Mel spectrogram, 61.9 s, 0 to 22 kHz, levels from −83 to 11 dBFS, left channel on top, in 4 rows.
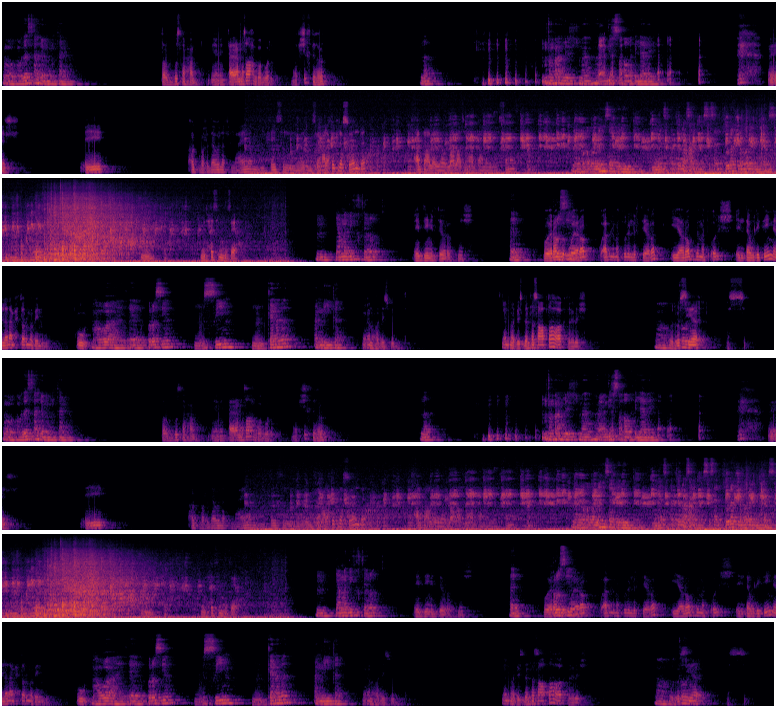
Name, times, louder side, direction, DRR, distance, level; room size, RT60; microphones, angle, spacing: voice 1, 0.0-1.4 8.4-8.6 10.8-13.1 26.9-33.3 37.2-38.5 41.1-41.3 42.0-42.4 48.2-49.9 50.4-51.1 51.8-52.2 52.7-53.2 59.5-60.3, equal, 10° right, 2.0 m, -36 dB
voice 2, 3.2-5.5 5.8-6.5 9.7-10.4 11.9-12.2 13.3-13.4 13.9-14.0 14.7-15.8 17.0-17.5 19.2-22.8 23.6-25.8 28.4-28.8 33.7-34.1 34.9-35.8 39.2-40.4 41.8-42.7 42.9-47.4 47.9-48.2 50.3-50.5 51.4-51.7 53.6-54.4 56.4-58.1 59.8-60.5 60.9-61.3, left 5 dB, 65° left, 0.4 m, -38 dB
Fowl, 20.3-36.6, equal, 15° left, 1.1 m, -33 dB
12.0 x 5.8 x 3.0 m
head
